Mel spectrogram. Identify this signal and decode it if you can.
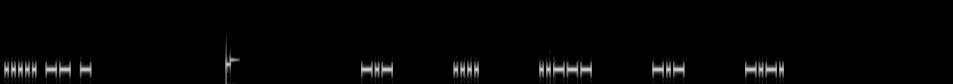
Morse code, heard as a keyed tone, about 36 wpm, spaced as for 15 wpm, 700 Hz. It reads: 5MT KH2KC
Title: USA Call Signs - 5 Characters - 6x Character Spacing - 35wpm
